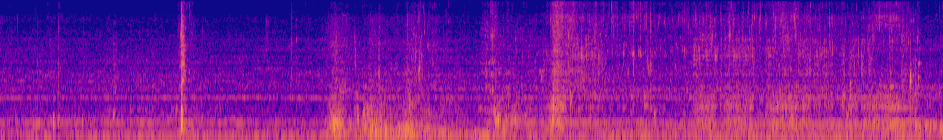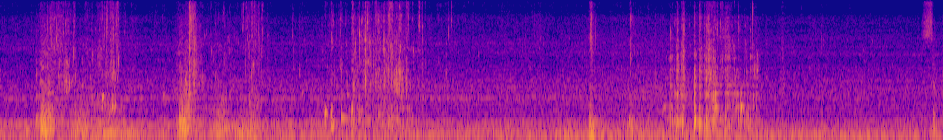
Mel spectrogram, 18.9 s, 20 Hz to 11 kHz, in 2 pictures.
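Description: A 1999 Porcelamex toilet flushes with a rushing gurgle of water, sloshing and trickling throughout, with sharp clunks and surges rising and falling over the length of the flush.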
